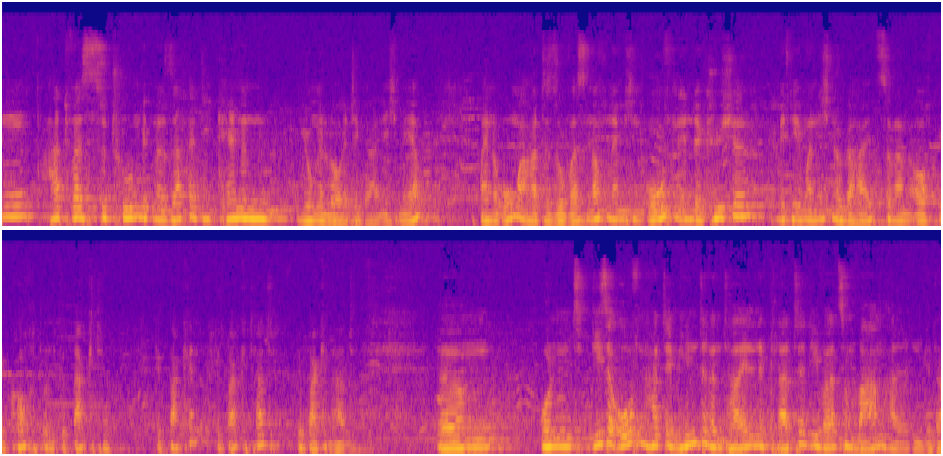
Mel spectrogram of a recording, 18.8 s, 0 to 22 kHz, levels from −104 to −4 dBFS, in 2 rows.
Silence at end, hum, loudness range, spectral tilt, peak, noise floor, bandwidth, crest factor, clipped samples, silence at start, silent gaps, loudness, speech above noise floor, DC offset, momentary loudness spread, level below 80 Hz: 0 s; none; 9 LU; -8.5 dB/octave; -12 dBFS; -48 dBFS; 12 kHz; 16 dB; under 0.1%; 0 s; none; -29 LUFS; 20 dB; under 0.1%; 13 LU; -58 dBFS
